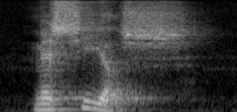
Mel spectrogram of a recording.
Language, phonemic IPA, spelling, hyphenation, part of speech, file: Dutch, /ˌmɛˈsi.ɑs/, messias, mes‧si‧as, noun, Nl-messias.ogg
- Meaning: messiah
